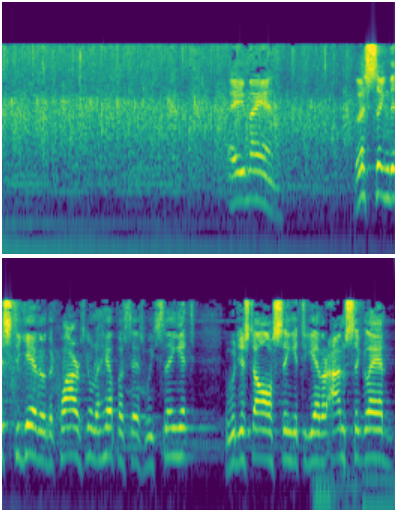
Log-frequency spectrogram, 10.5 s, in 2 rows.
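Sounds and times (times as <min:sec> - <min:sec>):
audience clapping for the choir: 0:00.0 - 0:07.1
speech: 0:03.0 - 0:03.8, 0:04.7 - 0:10.4.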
